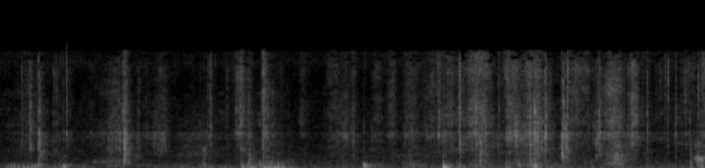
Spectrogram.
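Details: Indoor scuffling, rustling and scratchy tearing noises with no clear animal call.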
